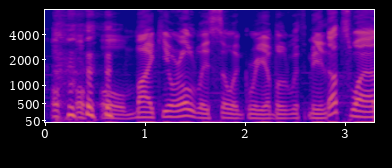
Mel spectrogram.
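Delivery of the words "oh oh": usual speaking voice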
